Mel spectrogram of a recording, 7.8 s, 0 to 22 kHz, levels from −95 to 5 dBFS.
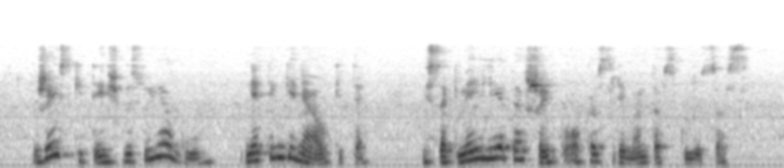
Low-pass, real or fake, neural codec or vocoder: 7.2 kHz; real; none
